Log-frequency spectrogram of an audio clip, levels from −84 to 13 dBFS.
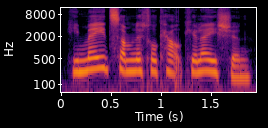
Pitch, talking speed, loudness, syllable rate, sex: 220 Hz, 155 wpm, -19 LUFS, 4.9 syllables/s, female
